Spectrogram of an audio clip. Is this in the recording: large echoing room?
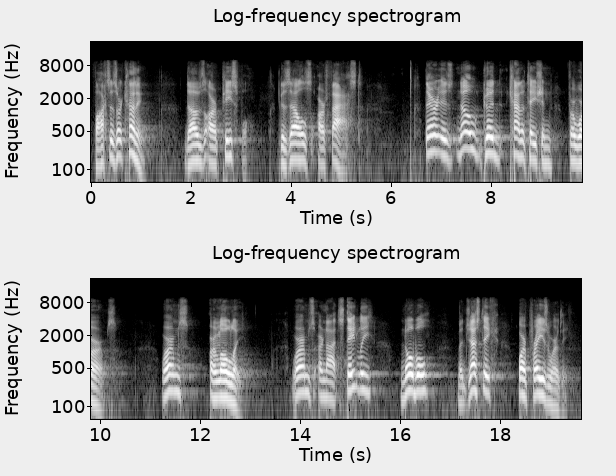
yes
